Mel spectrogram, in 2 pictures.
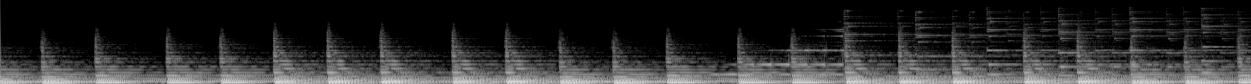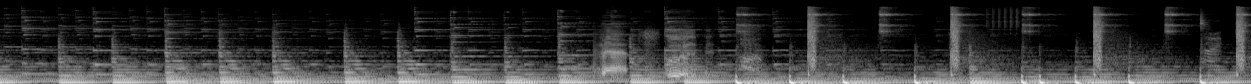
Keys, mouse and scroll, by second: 1.6-3.6 drag, 6.0-10.4 drag, 10.4-11.7 middle drag, 12.7 r, 14.2 r, 18.7-23.6 drag, 24.8 g.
